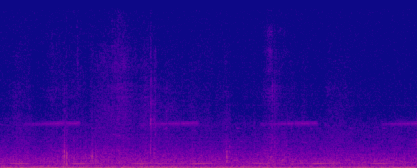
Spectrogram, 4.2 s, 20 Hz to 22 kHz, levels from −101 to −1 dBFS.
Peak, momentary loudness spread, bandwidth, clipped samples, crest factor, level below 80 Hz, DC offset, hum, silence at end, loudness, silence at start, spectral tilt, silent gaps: -40 dBFS; 3 LU; over 20 kHz; under 0.1%; 14 dB; -58 dBFS; under 0.1%; none; 0 s; -58 LUFS; 0 s; -5.5 dB/octave; none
